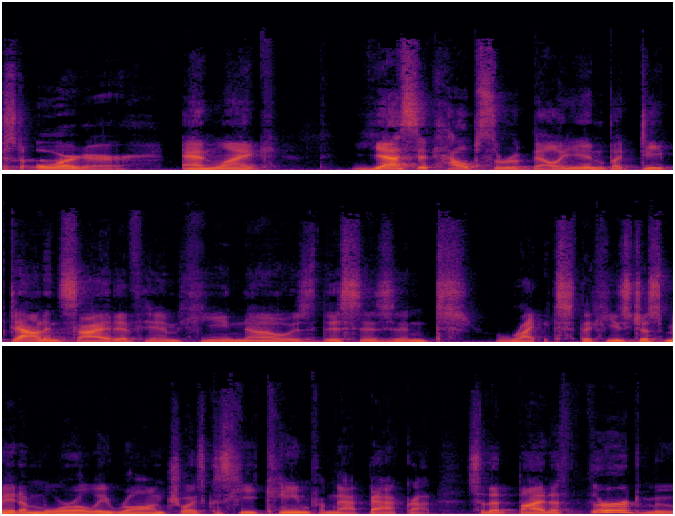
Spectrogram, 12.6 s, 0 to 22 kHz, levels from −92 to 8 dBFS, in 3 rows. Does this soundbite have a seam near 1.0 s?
yes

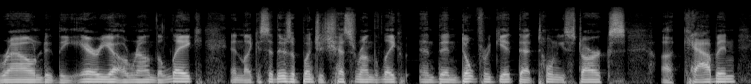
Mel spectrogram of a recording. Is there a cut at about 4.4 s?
no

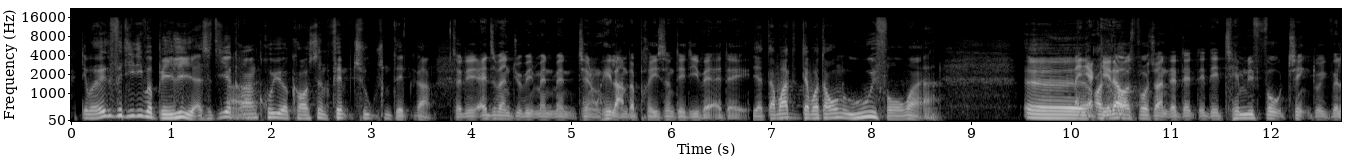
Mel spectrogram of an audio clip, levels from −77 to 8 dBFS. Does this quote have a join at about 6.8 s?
yes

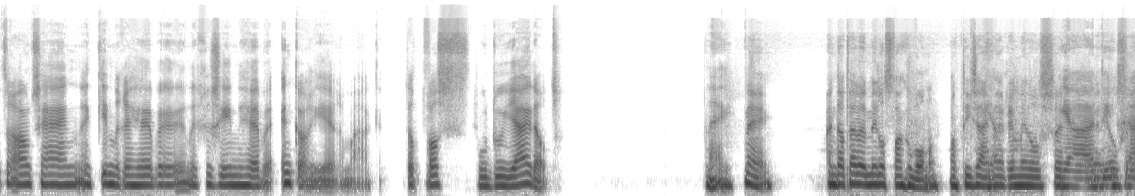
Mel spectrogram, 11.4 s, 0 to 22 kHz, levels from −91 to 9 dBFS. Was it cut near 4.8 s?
yes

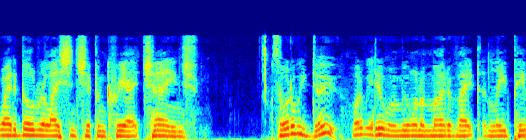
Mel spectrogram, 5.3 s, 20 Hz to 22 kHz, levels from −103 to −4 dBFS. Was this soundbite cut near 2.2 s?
no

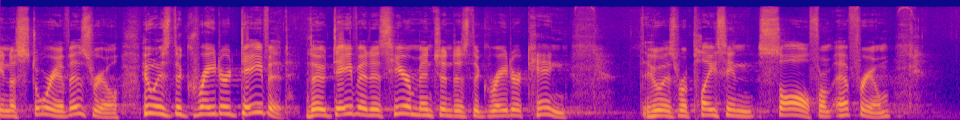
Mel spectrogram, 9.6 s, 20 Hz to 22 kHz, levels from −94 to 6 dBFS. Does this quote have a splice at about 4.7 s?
no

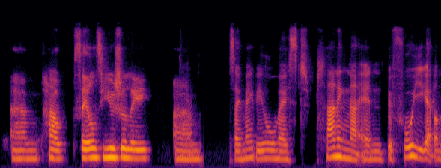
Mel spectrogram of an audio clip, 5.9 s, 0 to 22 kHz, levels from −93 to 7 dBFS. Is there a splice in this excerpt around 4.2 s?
yes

